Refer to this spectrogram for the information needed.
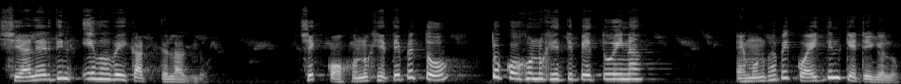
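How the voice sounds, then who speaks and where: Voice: mid-range voice, very animated, moderate pace, pauses often. A narrator reading a scripted children's animal story for a cartoon.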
